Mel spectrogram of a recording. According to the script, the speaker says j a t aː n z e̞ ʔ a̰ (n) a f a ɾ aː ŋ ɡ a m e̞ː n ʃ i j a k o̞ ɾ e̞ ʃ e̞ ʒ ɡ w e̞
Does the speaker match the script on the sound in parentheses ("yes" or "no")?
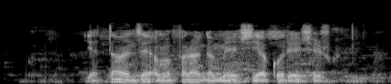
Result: no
